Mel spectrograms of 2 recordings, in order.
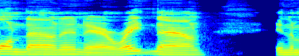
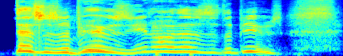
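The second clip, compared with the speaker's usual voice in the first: high-pitched mock scolding; put-on high protesting voice; indignant rebuke; 13 semitones higher than usual. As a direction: voice someone calling out abuse, pitched way up. Acts out Christ confronting her.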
